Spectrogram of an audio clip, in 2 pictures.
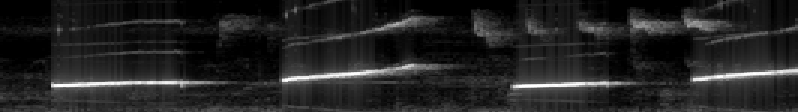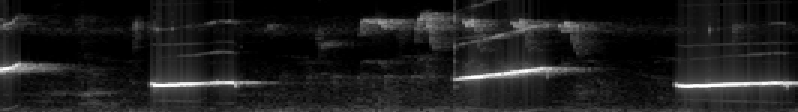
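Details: Oriental magpie-robin song for training newly caught wild birds to respond: clear whistled notes, level ones alternating with rising ones, repeated about once a second, with faint high twitters between.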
